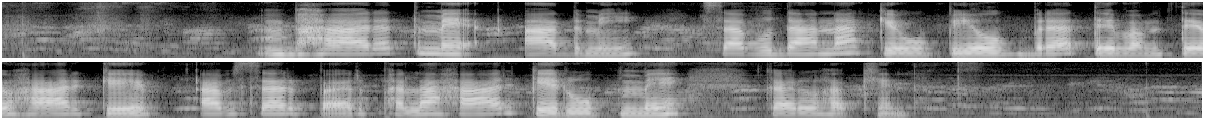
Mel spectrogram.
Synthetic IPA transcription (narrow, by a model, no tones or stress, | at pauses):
bʱaːɾət̪mẽaːd̪misəbud̪aːnakeʊpjoːɡ̚bɾət̪eːʋəmt̪eʋɦaːɾkeəʋsəɾpɐɾpʰəlaɦaːɾkeɾuːpmẽkəɾoɦəkʰɪn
